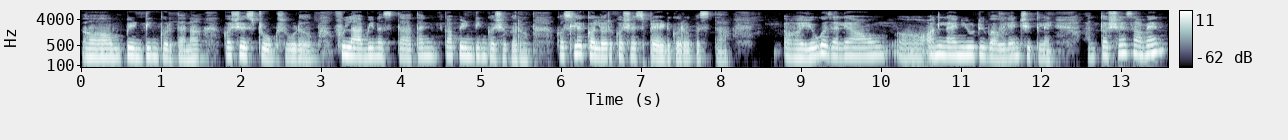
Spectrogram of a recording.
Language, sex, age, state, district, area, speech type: Goan Konkani, female, 30-45, Goa, Salcete, rural, spontaneous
